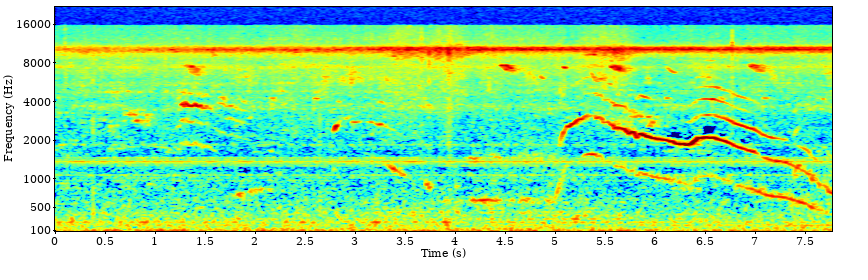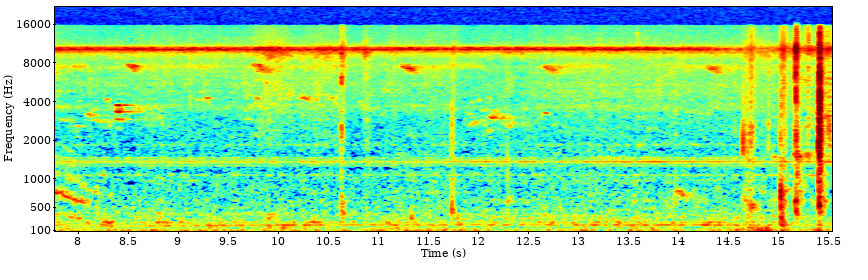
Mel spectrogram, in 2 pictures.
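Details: A street cat gives a long drawn-out meow of about three seconds. Its pitch climbs sharply, then slides down in a wavering fall, after a fainter short meow. A steady low rumble of traffic and a constant electrical hum run underneath.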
